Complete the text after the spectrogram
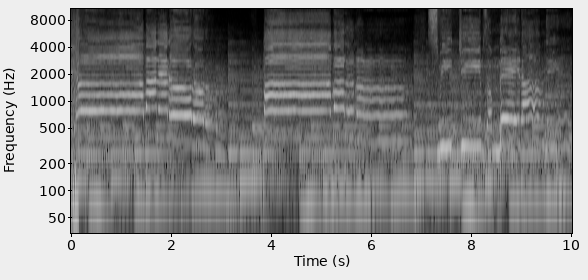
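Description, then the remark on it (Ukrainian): A sung pop song in a little-known, stripped-down acoustic arrangement later performed by the song's female co-writer, a clear voice holding long melodic notes with vibrato over steady, full instrumental backing, loud and continuous throughout. “Далі нас з вами чекає дуже цікава, маловідома акустична версія, яку пізніше виконала співавторка”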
